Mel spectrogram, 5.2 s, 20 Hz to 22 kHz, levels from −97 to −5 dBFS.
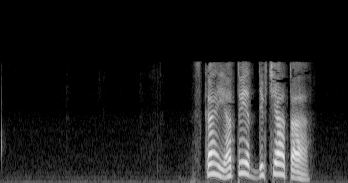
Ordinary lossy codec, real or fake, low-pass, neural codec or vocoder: MP3, 32 kbps; real; 5.4 kHz; none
